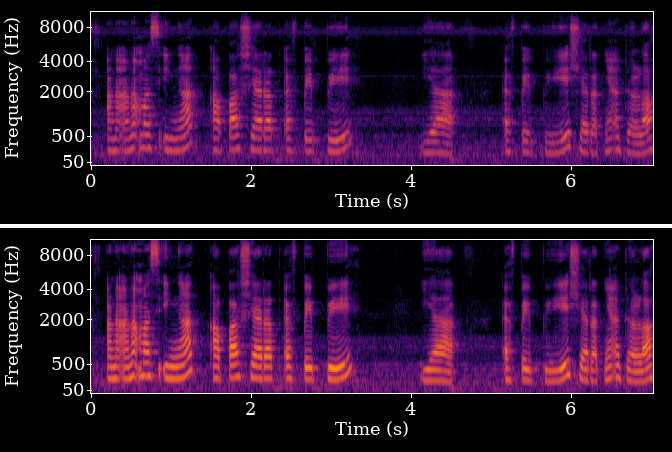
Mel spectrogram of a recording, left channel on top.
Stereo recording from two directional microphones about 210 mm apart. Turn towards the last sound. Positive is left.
turn(degrees=-45)  # may be behind; listen again after turning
